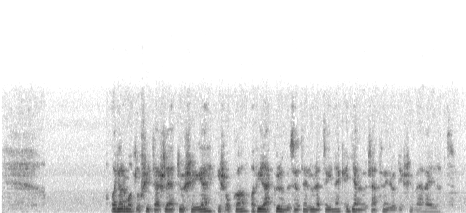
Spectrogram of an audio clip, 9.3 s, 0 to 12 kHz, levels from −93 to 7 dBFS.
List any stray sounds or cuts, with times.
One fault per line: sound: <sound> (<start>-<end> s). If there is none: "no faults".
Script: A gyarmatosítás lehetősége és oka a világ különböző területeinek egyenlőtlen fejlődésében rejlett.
no faults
